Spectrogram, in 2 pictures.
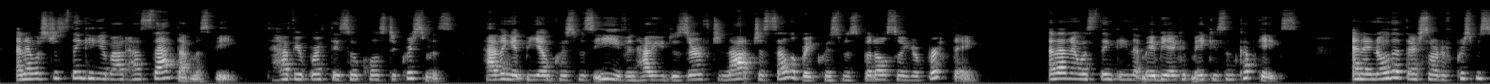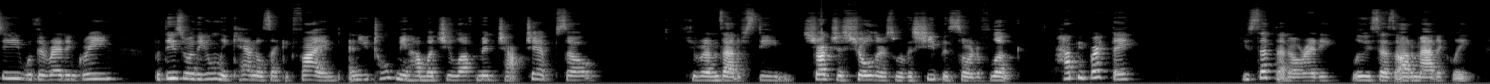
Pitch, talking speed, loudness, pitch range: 215 Hz, 215 wpm, -20 LUFS, 185-240 Hz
